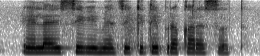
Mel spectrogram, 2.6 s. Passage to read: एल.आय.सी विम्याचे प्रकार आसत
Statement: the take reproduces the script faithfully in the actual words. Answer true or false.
false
